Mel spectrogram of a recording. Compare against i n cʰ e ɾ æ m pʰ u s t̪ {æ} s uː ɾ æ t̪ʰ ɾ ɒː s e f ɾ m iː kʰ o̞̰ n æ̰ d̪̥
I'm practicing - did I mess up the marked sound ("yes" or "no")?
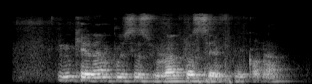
yes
